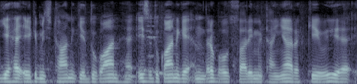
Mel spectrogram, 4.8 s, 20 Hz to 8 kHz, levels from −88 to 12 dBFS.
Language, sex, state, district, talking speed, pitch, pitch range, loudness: Hindi, male, Uttar Pradesh, Saharanpur, 215 wpm, 115 Hz, 110-120 Hz, -21 LUFS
